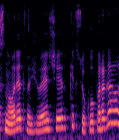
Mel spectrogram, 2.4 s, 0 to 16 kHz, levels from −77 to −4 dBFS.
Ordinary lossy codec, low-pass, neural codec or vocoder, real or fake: MP3, 96 kbps; 14.4 kHz; none; real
